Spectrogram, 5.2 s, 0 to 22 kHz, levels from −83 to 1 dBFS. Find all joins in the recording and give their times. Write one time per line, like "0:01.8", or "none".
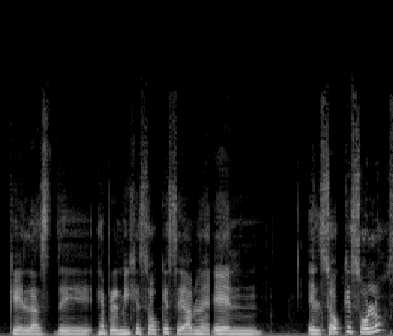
0:01.3
0:02.8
